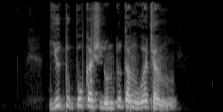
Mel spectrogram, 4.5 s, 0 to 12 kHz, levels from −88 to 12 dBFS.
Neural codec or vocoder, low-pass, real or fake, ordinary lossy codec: vocoder, 44.1 kHz, 128 mel bands every 256 samples, BigVGAN v2; 10.8 kHz; fake; AAC, 48 kbps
